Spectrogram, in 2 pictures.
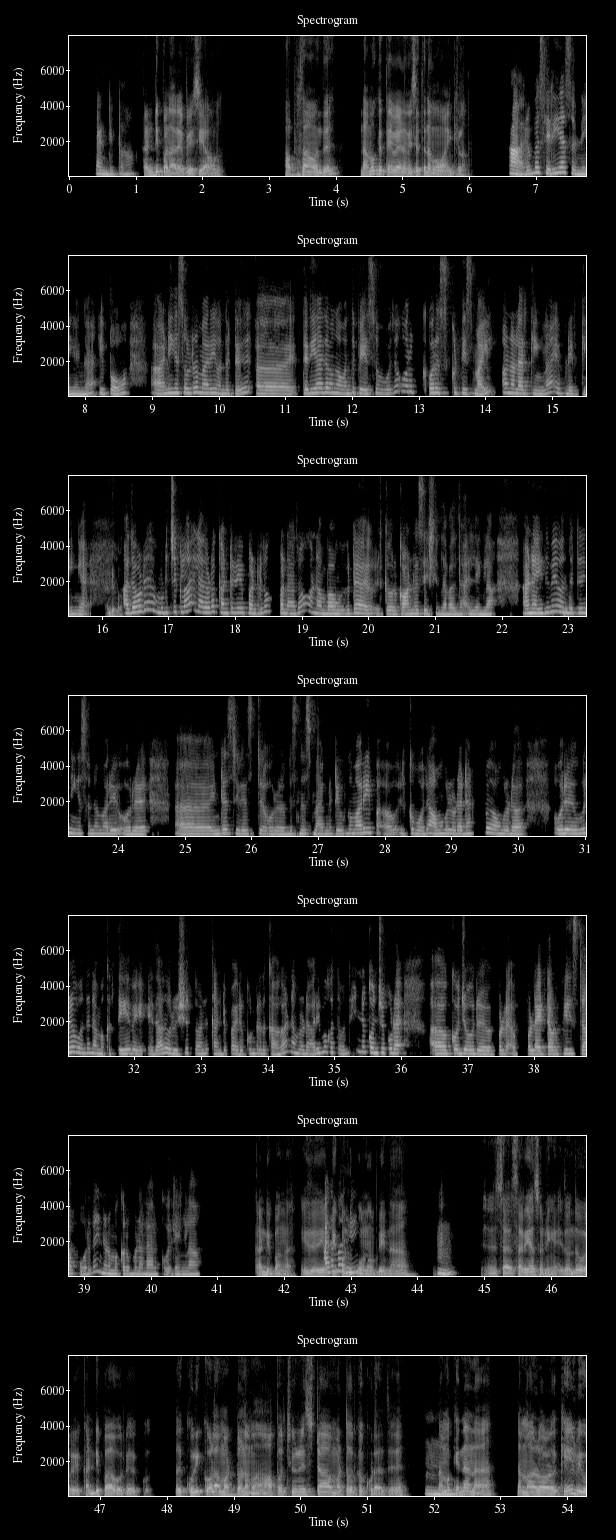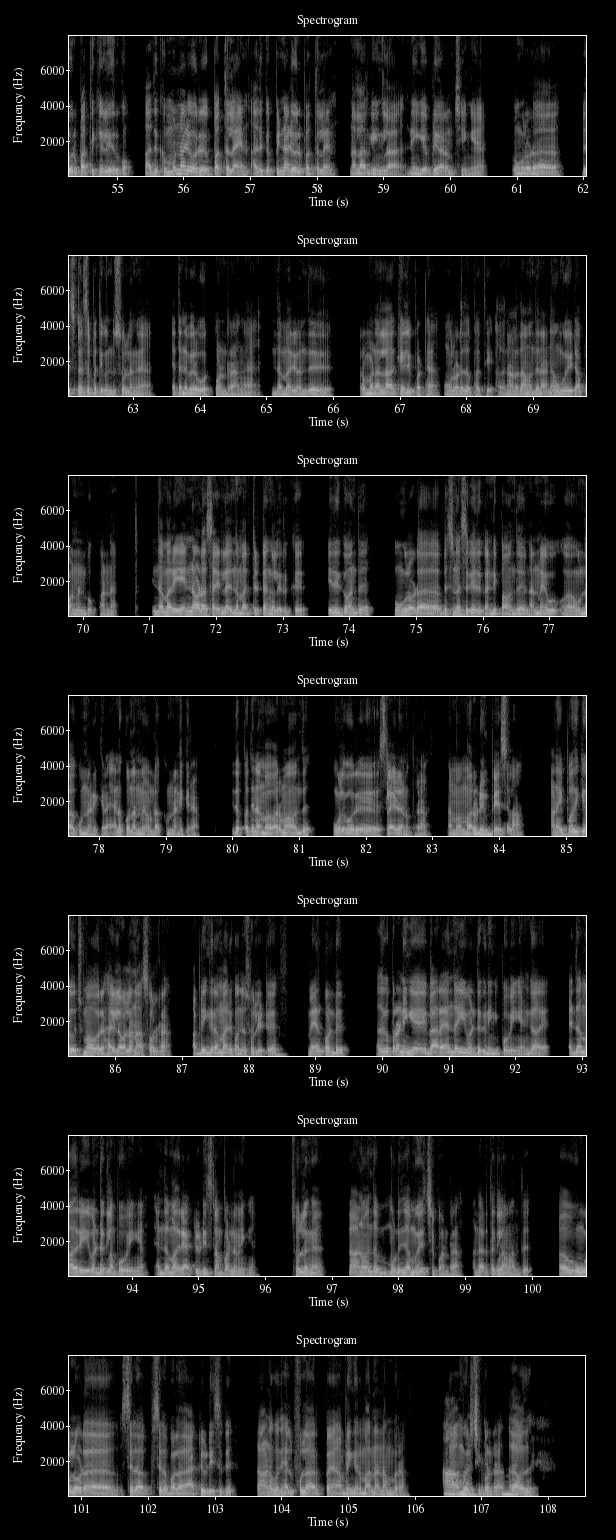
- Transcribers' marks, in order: laughing while speaking: "அப்பதான்"; in English: "கன்டின்யூ"; in English: "கான்வர்சேஷன் லெவல்"; in English: "இண்டஸ்ட்ரியலிஸ்ட்"; other background noise; in English: "பிசினஸ் மேக்னட்"; in English: "பொலைட்டா"; in English: "ப்ளீஸ்ட்டா"; other noise; in English: "ஆப்பர்ச்சுனிஸ்ட்டா"; in English: "அப்பாயின்ட்மென்ட் புக்"; tsk; "நான்" said as "நம்ப"; in English: "ஸ்லைட்"; in English: "ஹை லெவல்ல"; in English: "ஈவன்ட்க்கு"; in English: "ஈவன்ட்க்குலாம்"; in English: "ஆக்டிவிட்டீஸ்லாம்"; in English: "ஆக்டிவிட்டீஸ்க்கு"; in English: "ஹெல்ப்ஃபுல்லா"
- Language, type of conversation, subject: Tamil, podcast, புதியவர்களுடன் முதலில் நீங்கள் எப்படி உரையாடலை ஆரம்பிப்பீர்கள்?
